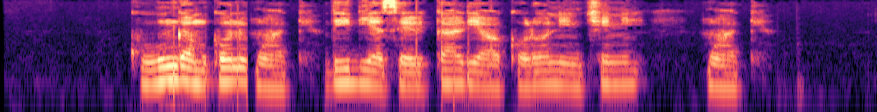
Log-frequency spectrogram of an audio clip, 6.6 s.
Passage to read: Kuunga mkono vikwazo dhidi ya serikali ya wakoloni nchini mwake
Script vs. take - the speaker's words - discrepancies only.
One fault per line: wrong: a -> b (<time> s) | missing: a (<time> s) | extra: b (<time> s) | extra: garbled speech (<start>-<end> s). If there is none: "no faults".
wrong: vikwazo -> mwake (1.9 s)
